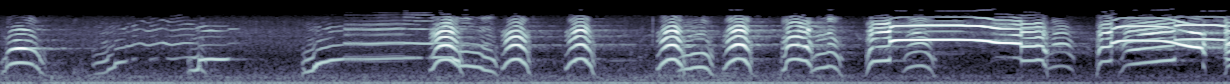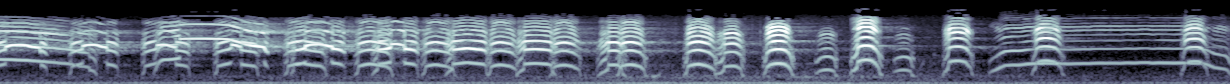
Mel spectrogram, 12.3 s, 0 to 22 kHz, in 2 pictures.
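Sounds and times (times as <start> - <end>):
common gull calling with mewing cries and yelps: 0.0 - 12.2.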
